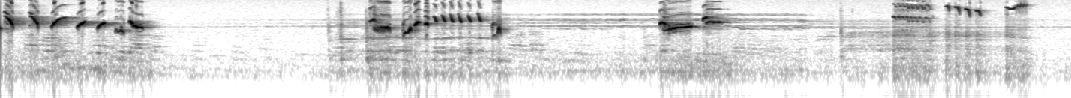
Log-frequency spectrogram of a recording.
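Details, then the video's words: Orange-headed thrush in vigorous song full of varied imitations: four separate bursts of fast descending whistles, chatters and high thin notes, with pauses between them. "pancinagan anis merah gcor banyak isian"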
